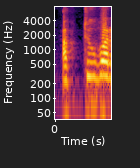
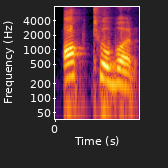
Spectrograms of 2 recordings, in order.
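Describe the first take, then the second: First: अक्टूबर as "ak-TOO-bar"; wrong Hindi form. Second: अक्टूबर as "ok-TOH-ber"; English अक्टूबर, o in both first syllables; correct English pronunciation. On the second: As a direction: model अक्टूबर with round o sounds. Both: Shown as a demonstration. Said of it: "अक्टूबर नहीं".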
